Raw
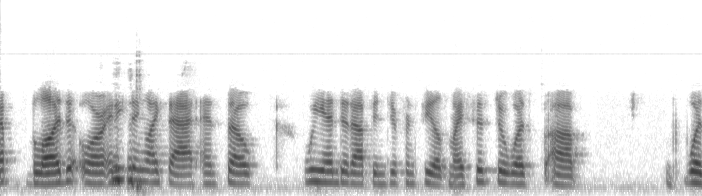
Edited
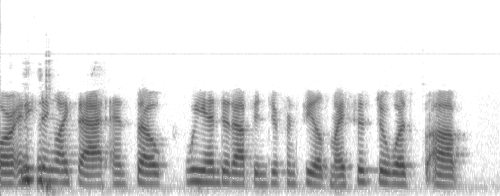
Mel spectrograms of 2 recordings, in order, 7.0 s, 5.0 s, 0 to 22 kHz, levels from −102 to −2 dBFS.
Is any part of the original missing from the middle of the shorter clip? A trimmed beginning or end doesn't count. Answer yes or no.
yes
